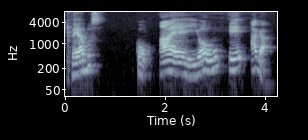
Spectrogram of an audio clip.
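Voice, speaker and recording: A man teaching a French lesson, patiently checking with "ok?" and slowing down to model phrases. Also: a little high, expressive, a little hiss or hum. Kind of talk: online language lesson. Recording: echoey room.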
